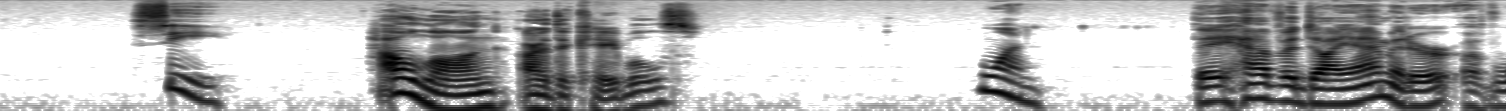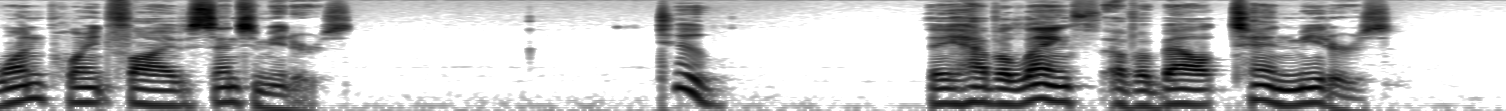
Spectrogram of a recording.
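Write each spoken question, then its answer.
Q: How long are the cables?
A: 2: They have a length of about 10 meters.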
